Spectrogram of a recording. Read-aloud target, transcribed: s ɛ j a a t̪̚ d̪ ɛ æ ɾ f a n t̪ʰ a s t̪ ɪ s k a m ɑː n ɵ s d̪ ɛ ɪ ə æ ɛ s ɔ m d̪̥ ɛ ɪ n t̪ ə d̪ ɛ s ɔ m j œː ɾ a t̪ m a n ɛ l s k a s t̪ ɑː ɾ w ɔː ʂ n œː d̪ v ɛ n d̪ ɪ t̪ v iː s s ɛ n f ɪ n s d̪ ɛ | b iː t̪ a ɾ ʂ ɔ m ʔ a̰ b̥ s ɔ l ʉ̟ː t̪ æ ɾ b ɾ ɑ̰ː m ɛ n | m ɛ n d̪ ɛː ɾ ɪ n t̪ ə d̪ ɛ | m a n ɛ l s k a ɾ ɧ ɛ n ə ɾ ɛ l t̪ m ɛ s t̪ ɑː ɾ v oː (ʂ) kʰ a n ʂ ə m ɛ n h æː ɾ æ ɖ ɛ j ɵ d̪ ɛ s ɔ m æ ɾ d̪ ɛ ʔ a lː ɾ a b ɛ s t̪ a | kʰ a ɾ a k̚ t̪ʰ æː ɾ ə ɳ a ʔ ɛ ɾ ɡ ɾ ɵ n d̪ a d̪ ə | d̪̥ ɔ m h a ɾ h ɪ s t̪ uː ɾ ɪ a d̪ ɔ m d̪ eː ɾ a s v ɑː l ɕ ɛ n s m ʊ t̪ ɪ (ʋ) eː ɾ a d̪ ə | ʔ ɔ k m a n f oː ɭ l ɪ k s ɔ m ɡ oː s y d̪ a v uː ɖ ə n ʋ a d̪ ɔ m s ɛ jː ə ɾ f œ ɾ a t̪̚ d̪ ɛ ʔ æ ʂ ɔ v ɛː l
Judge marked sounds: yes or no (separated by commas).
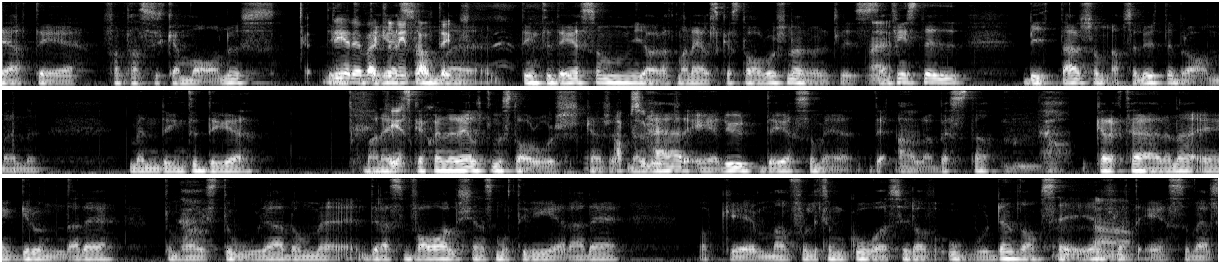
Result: yes, no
